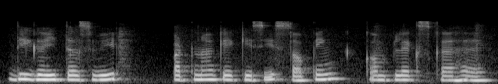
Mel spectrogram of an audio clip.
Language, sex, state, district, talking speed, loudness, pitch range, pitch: Hindi, female, Jharkhand, Ranchi, 120 wpm, -15 LUFS, 205-225 Hz, 210 Hz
